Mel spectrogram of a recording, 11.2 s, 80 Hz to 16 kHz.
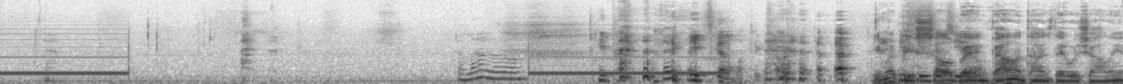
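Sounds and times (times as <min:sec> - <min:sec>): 
steady electronic phone line ring tone: 0:00.0 - 0:01.3, 0:05.3 - 0:07.4
speech: 0:04.6 - 0:11.2
laughter: 0:06.1 - 0:09.3.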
